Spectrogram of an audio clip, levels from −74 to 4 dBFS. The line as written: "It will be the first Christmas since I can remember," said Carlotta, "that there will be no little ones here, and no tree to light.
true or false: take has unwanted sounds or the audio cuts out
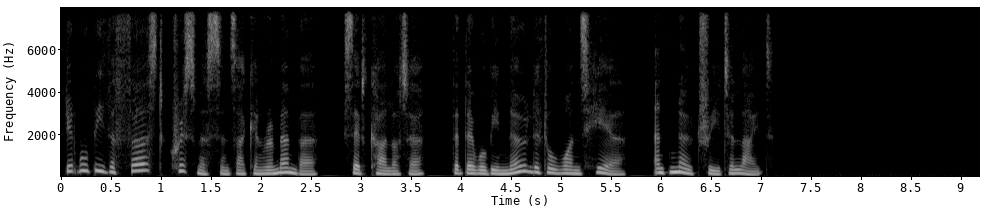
false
